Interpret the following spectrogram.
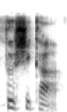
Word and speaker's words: Fushika: do you say that you say it fushika is the easiest way to pronounce it okay all right well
